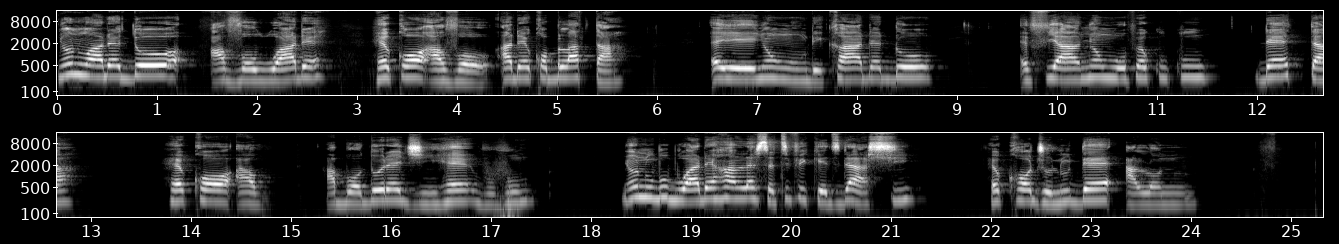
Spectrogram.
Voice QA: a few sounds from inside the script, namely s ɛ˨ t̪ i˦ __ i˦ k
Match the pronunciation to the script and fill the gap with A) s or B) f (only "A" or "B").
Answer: B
